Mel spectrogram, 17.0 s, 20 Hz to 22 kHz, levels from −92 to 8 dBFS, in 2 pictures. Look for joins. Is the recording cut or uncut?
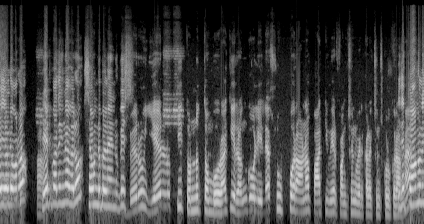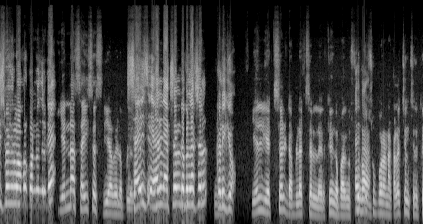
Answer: uncut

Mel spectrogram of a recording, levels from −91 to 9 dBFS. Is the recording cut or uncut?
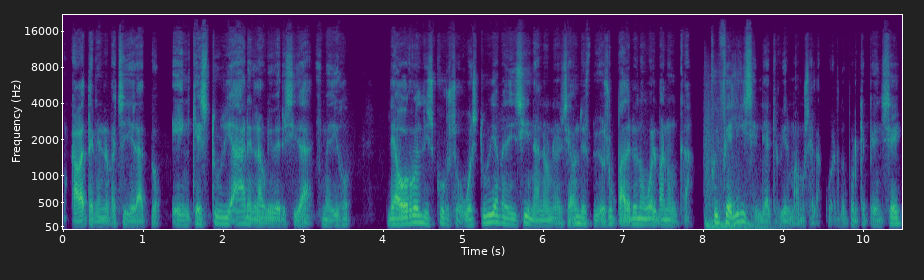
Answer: cut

